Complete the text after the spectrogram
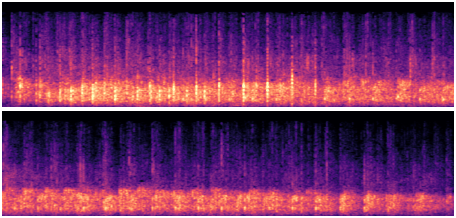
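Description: An audience applauds the Grant family steadily for about twelve seconds, a dense, even wash of many hands clapping at a fairly loud level, with no talking heard over it.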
